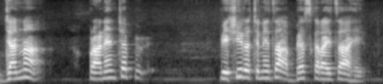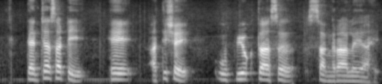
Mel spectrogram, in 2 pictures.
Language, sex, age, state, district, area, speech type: Marathi, male, 45-60, Maharashtra, Satara, urban, spontaneous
